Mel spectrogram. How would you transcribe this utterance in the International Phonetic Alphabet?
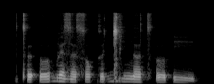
tʼ ə ʔ ɤ b ɛ z ɐ s ɔ k ə ɡ͡ǀ i n ɐ t͡sʼ ɤ ʔ i

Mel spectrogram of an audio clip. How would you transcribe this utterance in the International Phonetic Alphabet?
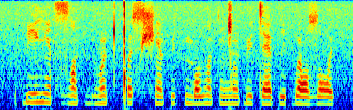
ɓ i j ĩ s zˤ ĩ t bʱ õ t ǃ ʊ s ʃ ɛ̃ p y t m u ðˤ ũ t ŋ͡ǀ ũ ɓ y t ɛ p i ɓ o zˤ y

